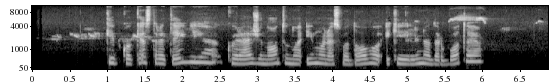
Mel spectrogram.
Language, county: Lithuanian, Vilnius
